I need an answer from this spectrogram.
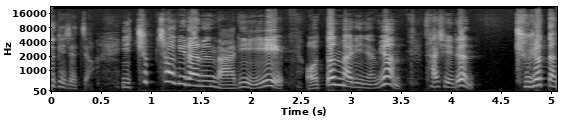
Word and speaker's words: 축척: 이것은 바로 축척이 겁니다 발음이 좀 어렵죠 축척 축척 자이에 축 척 한 번씩 발음을 한번 해 보는게 중요해요 왜냐면 이게 머릿속에 잘 안 들어오는 말이에요 사실은 굉장히 이게 좀 강하기도 하고 어 발음을 할 때 좀 어렵기도 하거든요 한번 해 볼까요 축 척 되죠 축척 응 자 초콜릿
